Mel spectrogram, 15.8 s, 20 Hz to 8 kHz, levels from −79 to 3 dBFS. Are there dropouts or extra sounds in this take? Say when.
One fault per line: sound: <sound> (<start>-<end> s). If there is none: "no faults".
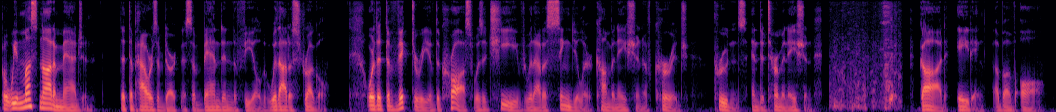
sound: sniff (12.4-13.6 s)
